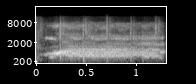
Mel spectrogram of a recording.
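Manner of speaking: imitated cheer from a crowd; drawn-out, held-back mock roar. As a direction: cheer like a whole film crew. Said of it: "everybody's like".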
